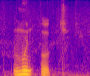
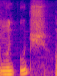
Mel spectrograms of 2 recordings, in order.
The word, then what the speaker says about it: Moon Hooch: Alors, euh, je sais pas si je le dis bien, si c'est Moon Hook ou Moon Hooch. – J'ai l'impression que c'est Moon Hooch. Ouais, bon, on va dire euh, Moon Hooch alors.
